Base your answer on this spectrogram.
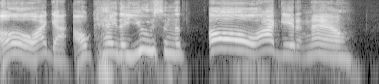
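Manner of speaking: very high country bumpkin voice. Retelling how audience members reacted once they understood: imitating a redneck voice. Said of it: "I'm talking like a redneck".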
